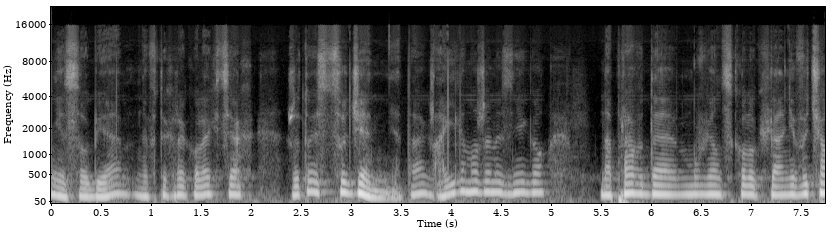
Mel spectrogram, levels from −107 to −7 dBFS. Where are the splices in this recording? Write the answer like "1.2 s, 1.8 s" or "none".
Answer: 3.8 s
